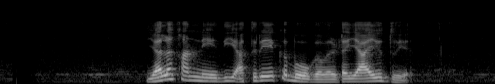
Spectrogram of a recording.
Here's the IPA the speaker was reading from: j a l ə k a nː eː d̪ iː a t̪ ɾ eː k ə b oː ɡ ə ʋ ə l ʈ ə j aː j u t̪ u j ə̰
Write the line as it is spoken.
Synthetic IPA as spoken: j a l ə k a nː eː d̪ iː a t̪ ɾ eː k ə b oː ɡ ə ʋ ə l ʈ ə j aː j u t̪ u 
